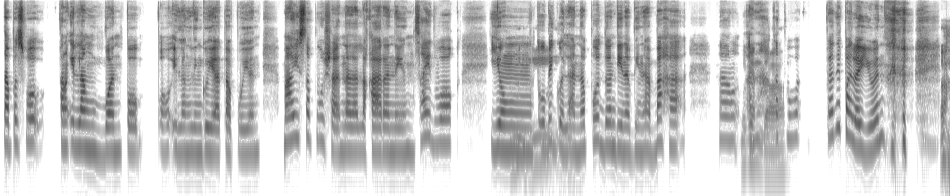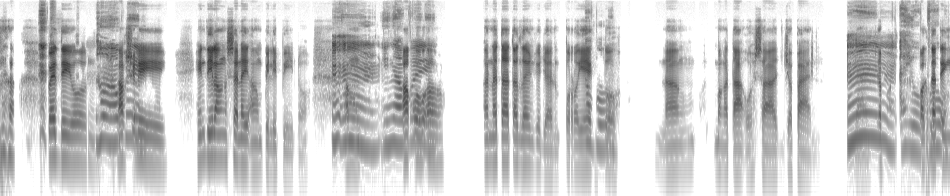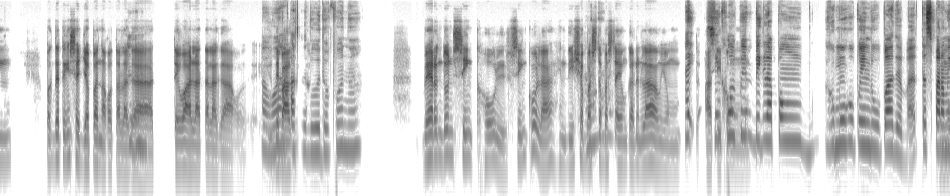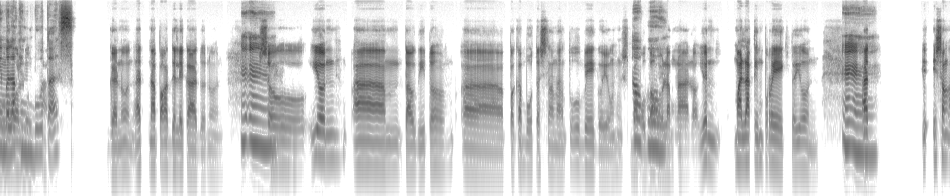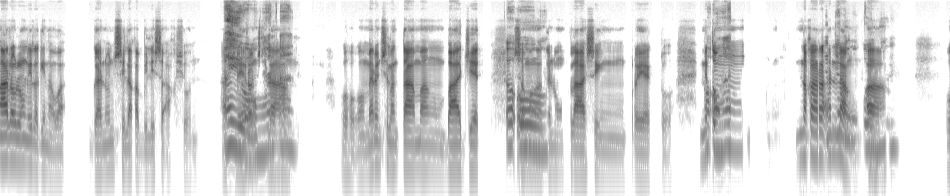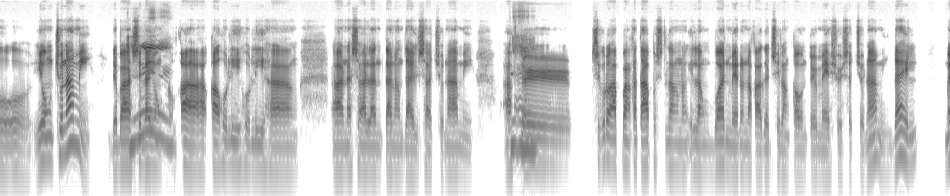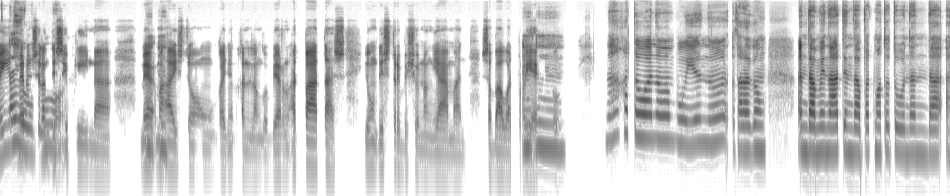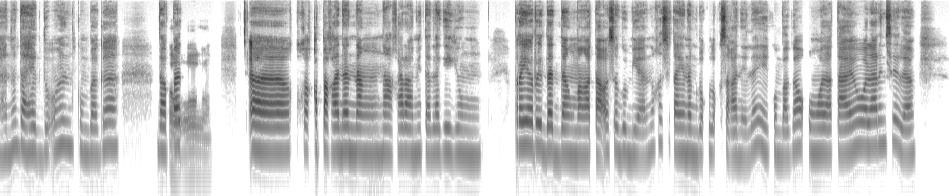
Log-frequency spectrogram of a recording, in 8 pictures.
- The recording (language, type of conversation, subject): Filipino, unstructured, Ano ang opinyon mo tungkol sa patas na pamamahagi ng yaman sa bansa?
- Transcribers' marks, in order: laugh; "ba" said as "bag"; in English: "sinkhole. Sinkhole"; in English: "sinkhole"; in English: "countermeasure"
